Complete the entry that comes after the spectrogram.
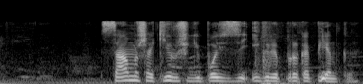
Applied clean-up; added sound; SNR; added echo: none; none; none; none.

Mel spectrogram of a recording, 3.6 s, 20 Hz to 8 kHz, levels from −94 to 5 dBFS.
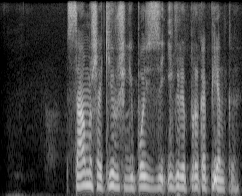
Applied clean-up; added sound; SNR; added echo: neural mask model Resemble Enhance denoiser.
